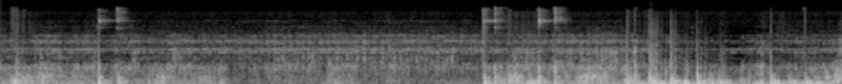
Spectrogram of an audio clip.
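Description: Low, crackling rumble of noise on a video-call audio line, without speech. It falls away a little over two seconds in and comes back louder near five seconds.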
